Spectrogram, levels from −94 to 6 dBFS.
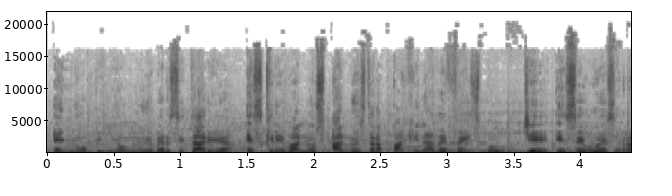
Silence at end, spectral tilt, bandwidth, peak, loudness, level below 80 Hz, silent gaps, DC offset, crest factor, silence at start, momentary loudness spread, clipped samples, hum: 0 s; -4 dB/octave; over 20 kHz; -2 dBFS; -18 LUFS; -34 dBFS; none; under 0.1%; 16 dB; 0 s; 6 LU; under 0.1%; none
